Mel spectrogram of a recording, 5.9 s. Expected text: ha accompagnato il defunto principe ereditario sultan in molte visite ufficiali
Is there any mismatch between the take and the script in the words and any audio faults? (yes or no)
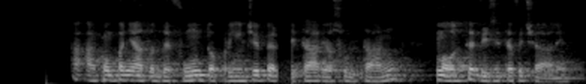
yes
